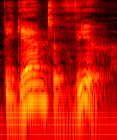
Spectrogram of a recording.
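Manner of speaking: spooky rhyming storybook read; story narration. A narrator's reading. Back to reading the creepy rhyme to kids, storyteller voice. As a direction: pick the tale back up, storyteller voice.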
